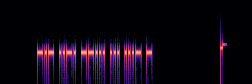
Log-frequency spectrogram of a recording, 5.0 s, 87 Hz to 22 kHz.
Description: Morse code, heard as a keyed tone, about 32 wpm, 700 Hz. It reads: KF7SVT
